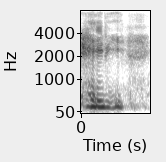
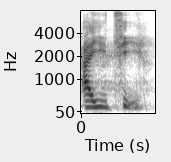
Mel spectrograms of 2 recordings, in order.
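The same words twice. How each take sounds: First: The name is said with an American English pronunciation. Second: The name is said with a local Haitian pronunciation.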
